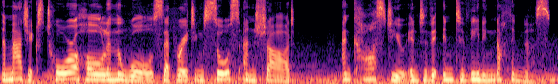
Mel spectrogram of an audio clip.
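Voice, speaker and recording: An actress voices a composed female scholar in a fantasy video game. She lectures patiently and precisely in formal phrasing at a medium pitch, with music clearly playing behind her. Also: moderate pace, natural voice. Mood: composed, explanatory. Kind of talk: scripted expository game dialogue.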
